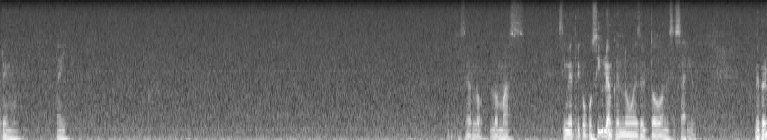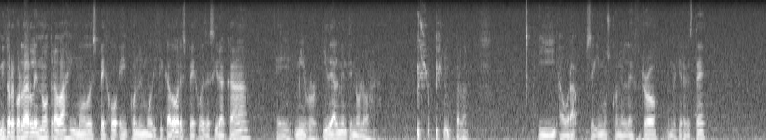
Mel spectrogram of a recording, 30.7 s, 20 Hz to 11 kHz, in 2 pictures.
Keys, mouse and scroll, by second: 1.8-3.2 middle drag, 3.3-3.8 scroll down 1, 3.8-5.2 middle drag, 5.3-5.8 scroll up 1, 6.3 scroll down 1, 7.2-9.2 drag, 9.8-10.3 scroll down 2, 10.3 click, 11.3 scroll up 1, 11.8 scroll down 1, 13.1-13.5 scroll down 1, 13.7-14.5 scroll down 2, 18.5 click, 22.7-23.0 scroll up 1, 23.1-23.4 scroll down 2, 24.0 scroll up 2, 24.8 scroll up 2, 25.2 click.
